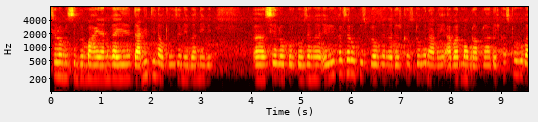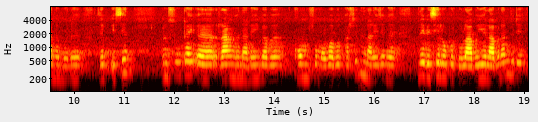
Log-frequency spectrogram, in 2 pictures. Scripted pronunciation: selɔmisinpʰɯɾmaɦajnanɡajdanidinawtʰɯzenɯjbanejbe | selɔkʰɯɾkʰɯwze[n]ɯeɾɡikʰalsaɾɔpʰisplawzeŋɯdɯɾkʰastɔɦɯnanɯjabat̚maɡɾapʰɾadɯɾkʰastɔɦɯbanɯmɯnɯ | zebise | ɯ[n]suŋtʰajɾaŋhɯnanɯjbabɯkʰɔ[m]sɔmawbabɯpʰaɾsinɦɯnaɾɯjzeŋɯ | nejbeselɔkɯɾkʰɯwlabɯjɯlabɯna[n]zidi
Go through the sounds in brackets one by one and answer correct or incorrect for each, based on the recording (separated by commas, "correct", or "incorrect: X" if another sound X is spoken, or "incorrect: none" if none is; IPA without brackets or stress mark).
incorrect: ŋ, correct, correct, correct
